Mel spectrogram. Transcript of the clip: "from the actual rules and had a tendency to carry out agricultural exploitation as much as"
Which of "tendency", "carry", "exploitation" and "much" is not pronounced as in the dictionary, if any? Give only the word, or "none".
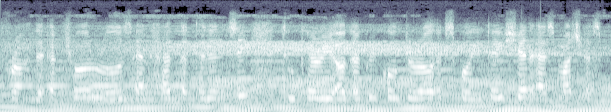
none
